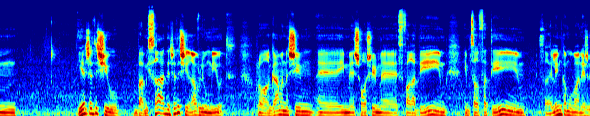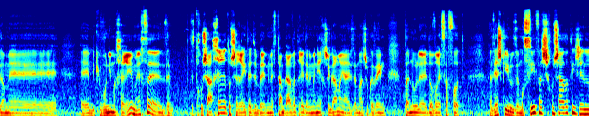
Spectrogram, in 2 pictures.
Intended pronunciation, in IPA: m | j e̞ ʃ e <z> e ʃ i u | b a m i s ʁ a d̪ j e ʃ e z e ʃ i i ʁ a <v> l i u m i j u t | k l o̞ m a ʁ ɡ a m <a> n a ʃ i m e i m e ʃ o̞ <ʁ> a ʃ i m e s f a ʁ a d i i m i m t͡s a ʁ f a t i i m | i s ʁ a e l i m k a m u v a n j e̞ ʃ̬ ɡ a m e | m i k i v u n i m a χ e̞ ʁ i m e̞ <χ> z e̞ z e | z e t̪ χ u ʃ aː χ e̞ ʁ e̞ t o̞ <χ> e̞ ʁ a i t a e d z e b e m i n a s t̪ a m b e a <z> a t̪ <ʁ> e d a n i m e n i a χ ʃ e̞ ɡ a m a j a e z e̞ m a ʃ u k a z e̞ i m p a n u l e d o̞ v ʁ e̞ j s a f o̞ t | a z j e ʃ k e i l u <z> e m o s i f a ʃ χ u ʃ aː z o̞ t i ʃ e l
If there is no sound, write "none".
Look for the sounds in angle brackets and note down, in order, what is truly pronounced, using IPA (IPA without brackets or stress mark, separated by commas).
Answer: z, v, a, ʁ, χ, ʃ, v, ʁ, z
